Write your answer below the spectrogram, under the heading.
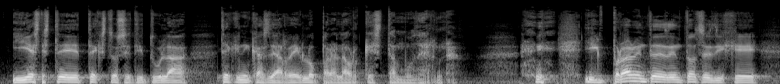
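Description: A man speaks in a very deep, low voice with lively intonation at a moderate pace. Background noise is noticeable. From Spain, moved to Mexico. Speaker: jazz arranger and composer. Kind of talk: radio interview.

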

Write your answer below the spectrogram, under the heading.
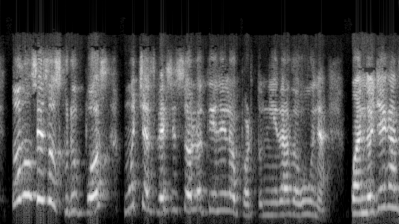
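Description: This woman's voice is high and raised, projected outward. She speaks at a fairly quick pace. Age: 30s. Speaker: politician. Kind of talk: radio debate.

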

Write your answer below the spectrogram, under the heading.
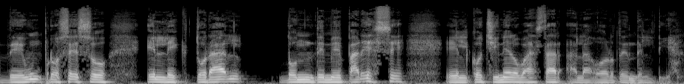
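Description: In a very clean recording with a silent background, a man with a fairly low pitch speaks at a fairly slow pace in an unremarkable speaking voice. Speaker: radio host. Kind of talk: radio interview. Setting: radio studio.

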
